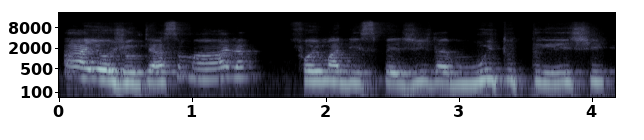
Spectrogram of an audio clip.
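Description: Interviewee: man from Congo, non-native speaker, high mellow voice, earnest storyteller. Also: a little slow. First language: not Portuguese. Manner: earnest storytelling with frequent restarts and soft laughs. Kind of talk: personal life story in an interview.

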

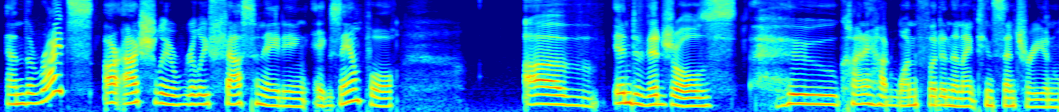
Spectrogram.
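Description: Woman historian chatting through an explanation, low voice, emphatic, really dry close sound. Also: darkish tone, clear, resonant tone, dry recording. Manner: emphatic, conversational. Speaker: historian commentator. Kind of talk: informal explanatory history commentary.

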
